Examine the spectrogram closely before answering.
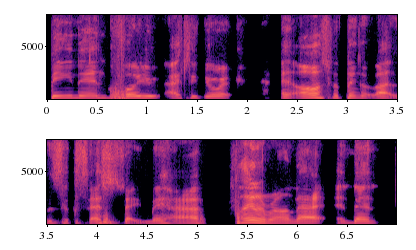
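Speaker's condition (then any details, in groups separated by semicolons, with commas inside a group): Cerebral palsy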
